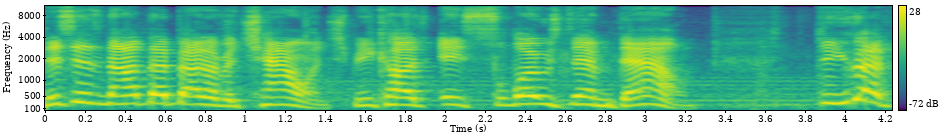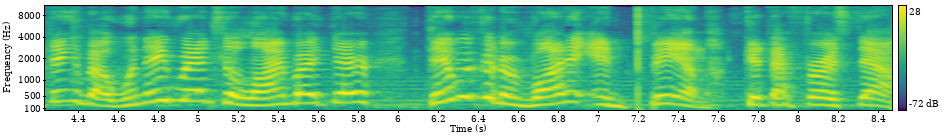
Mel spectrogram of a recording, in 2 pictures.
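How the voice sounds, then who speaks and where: A raised, projected voice speaks at a fairly quick pace with lively intonation. Noticeable background noise is audible. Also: man, extremely high pitch for a man. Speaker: sports fan live streamer. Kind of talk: live game reaction. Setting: live stream. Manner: animated.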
